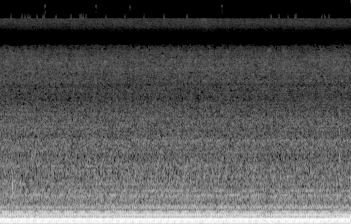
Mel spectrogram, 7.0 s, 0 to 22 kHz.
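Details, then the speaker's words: Classic Mercedes W114 petrol engine just started, steady deep idle with a misfire and a faint puffing pulse under the rumble from a slight exhaust leak. "There is misfire. And the exhaust is blowing a little bit."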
